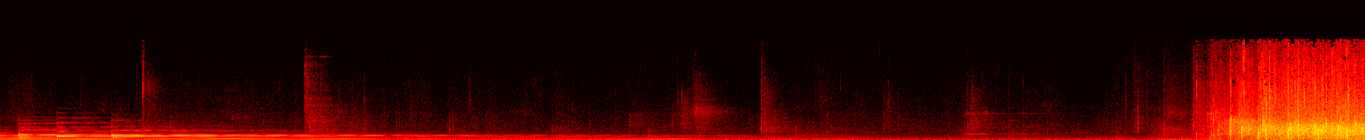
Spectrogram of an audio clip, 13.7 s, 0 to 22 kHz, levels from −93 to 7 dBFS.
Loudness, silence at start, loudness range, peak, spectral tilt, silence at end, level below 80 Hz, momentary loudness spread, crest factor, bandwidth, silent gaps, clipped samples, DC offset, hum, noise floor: -27 LUFS; 0 s; 29 LU; -6 dBFS; -1.5 dB/octave; 0 s; -60 dBFS; 28 LU; 28 dB; 16 kHz; none; under 0.1%; under 0.1%; none; -59 dBFS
